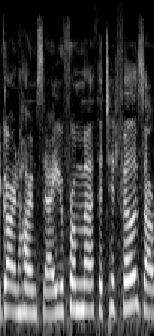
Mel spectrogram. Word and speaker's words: Merthyr Tydfil: You're from Merthyr Tydfil, is that right? That's excellently pronounced.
